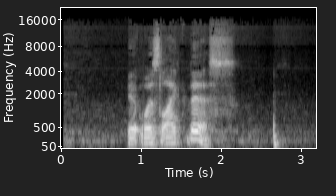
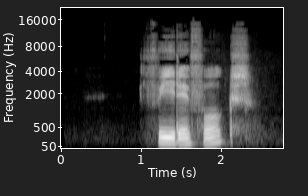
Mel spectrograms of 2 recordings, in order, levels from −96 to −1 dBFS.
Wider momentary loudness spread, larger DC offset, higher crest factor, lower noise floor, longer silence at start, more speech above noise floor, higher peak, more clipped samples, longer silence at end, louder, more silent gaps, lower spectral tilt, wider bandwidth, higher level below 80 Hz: first, 18 LU vs 9 LU; neither; about the same, 18 dB vs 18 dB; second, -54 dBFS vs -75 dBFS; second, 0.85 s vs 1.1 s; second, 34 dB vs 56 dB; about the same, -6 dBFS vs -4 dBFS; neither; about the same, 0.45 s vs 0.4 s; about the same, -21 LUFS vs -20 LUFS; neither; about the same, -5 dB/octave vs -4.5 dB/octave; about the same, 15.5 kHz vs 14.5 kHz; first, -56 dBFS vs -66 dBFS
